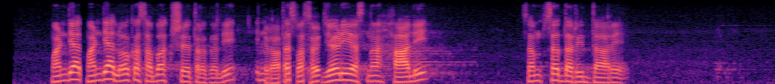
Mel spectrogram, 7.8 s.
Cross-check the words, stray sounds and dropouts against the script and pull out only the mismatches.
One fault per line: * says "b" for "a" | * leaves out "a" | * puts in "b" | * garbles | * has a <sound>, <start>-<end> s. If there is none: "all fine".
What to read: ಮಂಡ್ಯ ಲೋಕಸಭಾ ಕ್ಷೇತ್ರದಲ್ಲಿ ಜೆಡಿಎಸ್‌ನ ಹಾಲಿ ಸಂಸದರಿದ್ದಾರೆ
* puts in "ಮಂಡ್ಯ"
* garbles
